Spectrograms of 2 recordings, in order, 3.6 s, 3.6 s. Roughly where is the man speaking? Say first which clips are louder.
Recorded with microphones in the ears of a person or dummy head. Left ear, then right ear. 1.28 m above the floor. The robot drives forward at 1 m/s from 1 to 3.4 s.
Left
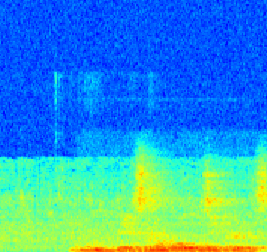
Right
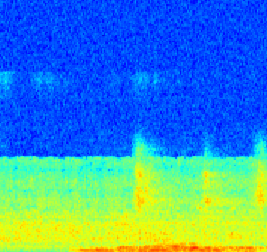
Right 1 dB; right.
